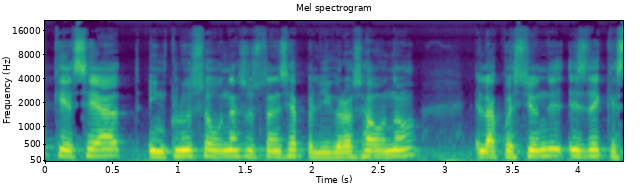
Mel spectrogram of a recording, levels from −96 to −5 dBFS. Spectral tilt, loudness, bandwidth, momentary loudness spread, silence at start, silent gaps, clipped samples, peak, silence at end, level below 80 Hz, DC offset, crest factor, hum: -6 dB/octave; -15 LUFS; 17 kHz; 5 LU; 0 s; none; under 0.1%; -2 dBFS; 0 s; -44 dBFS; under 0.1%; 14 dB; none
